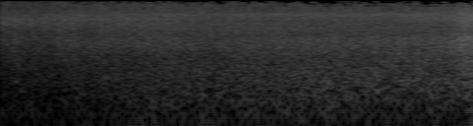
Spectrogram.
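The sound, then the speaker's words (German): A steady wash of ocean surf, broad and hissing, swelling gradually louder toward the end as a wave surges in. No voices, just the continuous roar of water. “Du wirst jetzt vom Rauschen der Wellen, von allem, was dich tief in deinem Inneren belastet hat, befreit.”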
